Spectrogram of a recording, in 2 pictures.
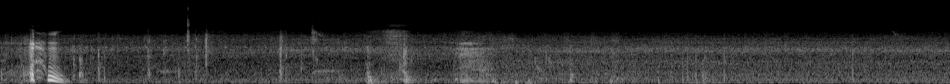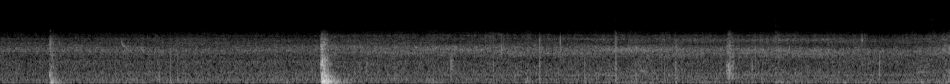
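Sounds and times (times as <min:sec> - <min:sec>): car engine idling: 0:00.0 - 0:19.0
sharp thump: 0:12.7 - 0:13.0.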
